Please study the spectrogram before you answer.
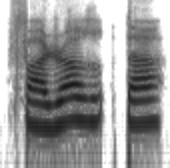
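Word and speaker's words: فرغت: Try and make that ghain sound rather than a kha. Faraghta.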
